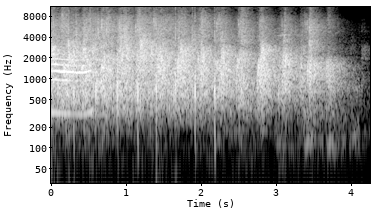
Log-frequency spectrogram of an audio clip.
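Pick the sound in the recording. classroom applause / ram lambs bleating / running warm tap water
classroom applause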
